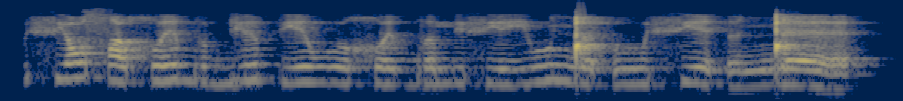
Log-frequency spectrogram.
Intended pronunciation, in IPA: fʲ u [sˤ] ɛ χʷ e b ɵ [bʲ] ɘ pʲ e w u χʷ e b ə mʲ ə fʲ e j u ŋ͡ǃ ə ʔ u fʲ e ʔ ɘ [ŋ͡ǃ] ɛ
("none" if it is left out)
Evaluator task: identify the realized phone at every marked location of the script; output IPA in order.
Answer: sˤ, bʲ, ŋ͡ǃ

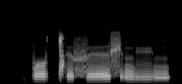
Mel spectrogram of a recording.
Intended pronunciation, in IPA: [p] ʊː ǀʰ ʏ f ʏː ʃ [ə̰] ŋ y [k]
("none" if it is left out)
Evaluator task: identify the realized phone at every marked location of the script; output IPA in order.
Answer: p, ə̰, ŋ

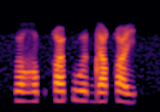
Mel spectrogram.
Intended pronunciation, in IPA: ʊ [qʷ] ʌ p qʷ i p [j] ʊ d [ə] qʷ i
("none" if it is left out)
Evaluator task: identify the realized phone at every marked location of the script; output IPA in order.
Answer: ʁʷ, w, ə

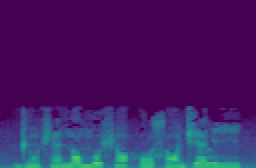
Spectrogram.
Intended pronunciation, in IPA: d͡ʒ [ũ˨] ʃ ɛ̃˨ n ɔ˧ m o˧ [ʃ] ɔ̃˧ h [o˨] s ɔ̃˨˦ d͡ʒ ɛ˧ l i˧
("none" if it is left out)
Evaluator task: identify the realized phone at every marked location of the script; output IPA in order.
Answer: ũ˨, ʃ, o˨

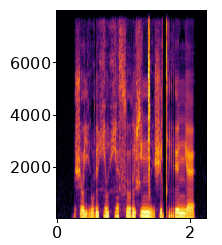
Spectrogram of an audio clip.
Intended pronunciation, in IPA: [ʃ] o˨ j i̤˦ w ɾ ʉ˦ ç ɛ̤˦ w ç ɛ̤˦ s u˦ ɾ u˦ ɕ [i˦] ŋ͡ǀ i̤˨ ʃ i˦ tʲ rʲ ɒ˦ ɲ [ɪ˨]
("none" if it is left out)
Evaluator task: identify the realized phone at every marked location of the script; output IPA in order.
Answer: ʃ, i˦, ɛ˨

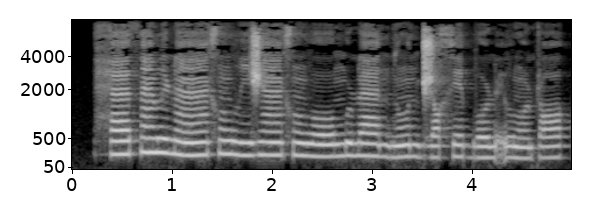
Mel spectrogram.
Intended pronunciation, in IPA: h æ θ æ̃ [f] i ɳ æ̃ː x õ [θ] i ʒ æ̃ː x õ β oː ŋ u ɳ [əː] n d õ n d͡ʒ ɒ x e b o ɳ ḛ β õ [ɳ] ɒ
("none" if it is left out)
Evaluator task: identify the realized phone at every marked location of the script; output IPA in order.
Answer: β, β, æː, ʈ

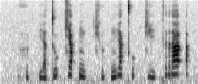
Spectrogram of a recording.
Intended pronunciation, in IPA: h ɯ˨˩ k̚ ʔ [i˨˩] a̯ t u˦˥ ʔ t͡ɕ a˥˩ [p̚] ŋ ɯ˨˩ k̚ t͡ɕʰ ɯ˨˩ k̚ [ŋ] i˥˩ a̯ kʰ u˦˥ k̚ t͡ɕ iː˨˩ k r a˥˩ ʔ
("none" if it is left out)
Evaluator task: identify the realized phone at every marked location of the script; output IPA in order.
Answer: i˨˩, p̚, ŋ

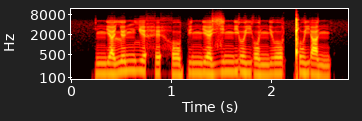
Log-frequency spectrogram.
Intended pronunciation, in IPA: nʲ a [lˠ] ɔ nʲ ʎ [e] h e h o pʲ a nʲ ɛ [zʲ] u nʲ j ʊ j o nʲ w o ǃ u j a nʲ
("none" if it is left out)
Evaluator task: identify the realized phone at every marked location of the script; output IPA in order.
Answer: lʲ, ɛ, zʲ

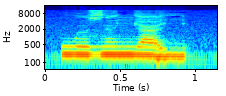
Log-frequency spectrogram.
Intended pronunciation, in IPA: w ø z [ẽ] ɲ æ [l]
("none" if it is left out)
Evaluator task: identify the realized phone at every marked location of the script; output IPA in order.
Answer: ẽ, ʎ

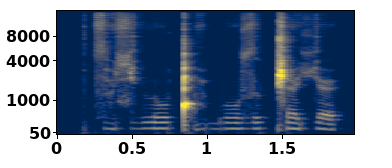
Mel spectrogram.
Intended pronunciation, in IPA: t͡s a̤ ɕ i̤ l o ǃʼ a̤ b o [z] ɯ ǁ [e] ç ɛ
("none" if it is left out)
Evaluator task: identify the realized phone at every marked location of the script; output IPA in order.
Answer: z, ɛ

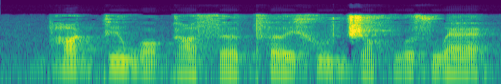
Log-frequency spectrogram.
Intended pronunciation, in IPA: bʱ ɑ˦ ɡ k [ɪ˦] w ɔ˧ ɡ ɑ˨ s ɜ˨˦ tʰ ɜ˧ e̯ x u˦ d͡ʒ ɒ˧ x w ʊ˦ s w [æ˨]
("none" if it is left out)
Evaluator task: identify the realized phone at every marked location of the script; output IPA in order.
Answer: ɪ˦, æ˦

